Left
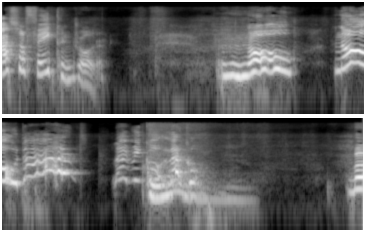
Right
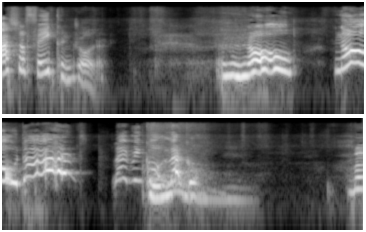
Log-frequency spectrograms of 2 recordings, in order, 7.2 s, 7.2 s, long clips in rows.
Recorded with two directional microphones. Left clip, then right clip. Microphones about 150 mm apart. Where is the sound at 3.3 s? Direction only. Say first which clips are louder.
Left 2 dB; centre (ahead or behind).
